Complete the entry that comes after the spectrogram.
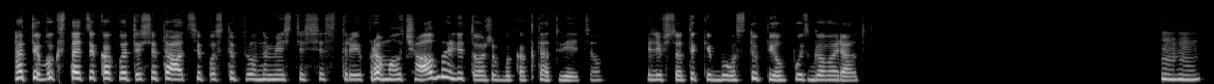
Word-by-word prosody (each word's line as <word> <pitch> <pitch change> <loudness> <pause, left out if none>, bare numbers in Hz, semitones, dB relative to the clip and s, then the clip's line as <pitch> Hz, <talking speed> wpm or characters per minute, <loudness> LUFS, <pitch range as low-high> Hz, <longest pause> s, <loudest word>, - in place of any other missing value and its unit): А 300 - +8
ты 305 - +3
бы, 280 +6 0
кстати, 290 +1 +4
как 280 -1 +2
в - - -3
этой 250 -3 +2
ситуации 265 0 +2
поступил 245 -1 -5
на 225 0 -1
месте 225 +1 -3
сестры? 225 0 -5
Промолчал 235 0 +4
бы 345 -2 +4
или 275 -1 +2
тоже 210 -3 -3
бы 200 -1 -5
как-то 200 +2 -5
ответил? 195 +1 -5 0.4
Или 220 0 -1
всё-таки 220 +3 -3
бы 210 +1 -2
уступил, 210 0 -1
пусть 210 +1 -5
говорят? 205 -3 -1 3.0
Мгм. 230 -1 0
225 Hz, 130 wpm, -23 LUFS, 210-255 Hz, 3.0 s, А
